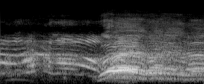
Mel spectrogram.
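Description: A crowd of men shouting together in long calls that rise and fall in pitch.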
